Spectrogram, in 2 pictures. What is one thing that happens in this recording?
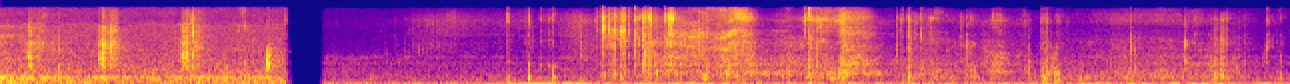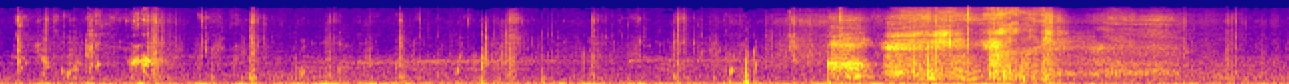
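A young woman bites into crunchy ice close to a microphone.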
